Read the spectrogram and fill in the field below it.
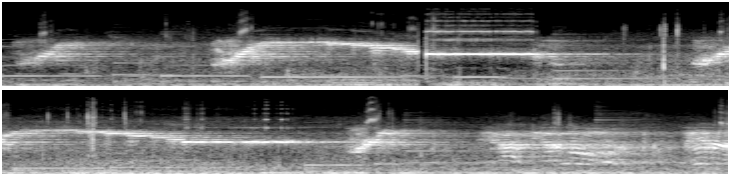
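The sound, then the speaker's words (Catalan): A travelling knife grinder's whistle, a street call heard in the village, plays its shrill, rising run of notes that settles into a held high tone, repeated three or four times over a steady low background murmur. “En bicicleta o en moto, l'esmolador passava de tant en tant pel poble, sobretot cap a la tardor o l'hivern, quan havia de fer-se la matança del porc i el veïnat havia de tindre els ganivets i les tisores ben esmolades.”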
